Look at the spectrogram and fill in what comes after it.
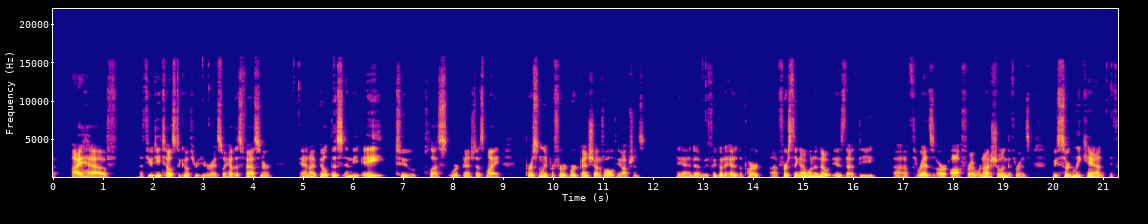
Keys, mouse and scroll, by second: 0.1-0.7 scroll down 1, 0.7-1.4 scroll up 1, 5.7 click.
